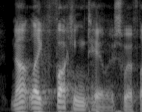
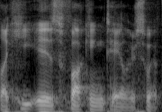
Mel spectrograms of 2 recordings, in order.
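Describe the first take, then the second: First: "like" leaned on as the word being ruled out; stress on like. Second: "he is" pressed hard to mean the same person; stress on is. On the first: Clarifying he's not sleeping with her, stress "like". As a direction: punch "like" to set up the contrast. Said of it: "like he is fucking [name]". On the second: Insisting [name] literally is [name], stress "is". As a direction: hit "he" and "is" firmly. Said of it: "Not like fucking [name]". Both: Shown as a demonstration.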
